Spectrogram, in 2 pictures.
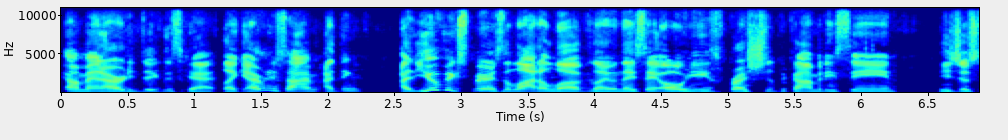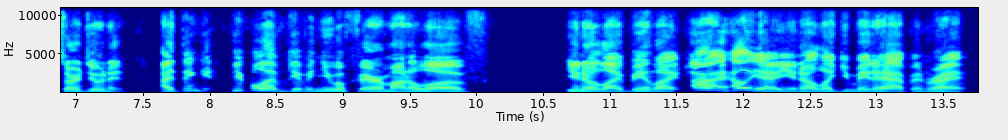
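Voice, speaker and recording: Guy from chicago hosting a bar podcast, high voice, loose and cussing a lot. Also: quick pace, a bit bright. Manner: loose, swearing, interviewing. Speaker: podcast host. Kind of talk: casual live podcast chat. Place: live at a bar.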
